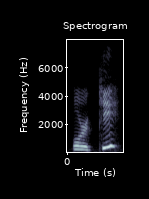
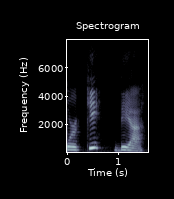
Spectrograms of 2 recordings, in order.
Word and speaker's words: orquídea: achar é a antepenúltima olha aqui orquídea de ah então é a antepenúltima terceira do final para o começo então orquídea entenderam galera então vocês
